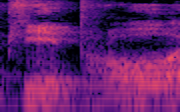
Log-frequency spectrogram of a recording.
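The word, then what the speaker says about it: Pietro: raide pour dire effectivement il faut bien prononcer mon prénom c'est piétro et bon je sais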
